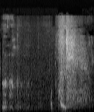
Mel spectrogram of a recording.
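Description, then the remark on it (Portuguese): A single loud sneeze from an allergy: a brief vocal sound and a quick catch of breath, then a sharp, hissing burst that trails off over about half a second. “Nossa, Saúde. deu uma alergia, uma alergiazinha.”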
